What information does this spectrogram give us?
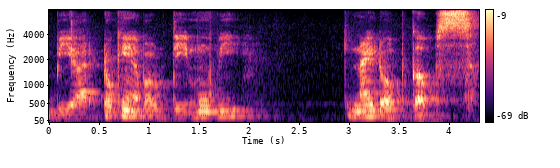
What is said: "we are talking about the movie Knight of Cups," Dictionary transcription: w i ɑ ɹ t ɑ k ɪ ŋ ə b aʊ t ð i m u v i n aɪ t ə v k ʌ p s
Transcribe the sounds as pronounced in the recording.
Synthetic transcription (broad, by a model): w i ɑ ɹ t ɑ k ɪ ŋ ə b aʊ t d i m u v i n aɪ t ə p k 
